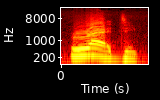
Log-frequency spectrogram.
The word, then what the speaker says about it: red: Red, tá? A gente tem essa pronunciazinha no R. Re, tá? Não vão falar red, não. Porque red em inglês é cabeça, tá bom? A gente não fala red. É red, tá certo?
